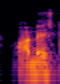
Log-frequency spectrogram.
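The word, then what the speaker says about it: honest: जैसे एन ऑनेस्ट मैन an hour ऑनेस्ट मैन में एच का उच्चारण ह होता है। पर ऑनेस्ट मैन में एच का उच्चारण ह नहीं हो रहा है।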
